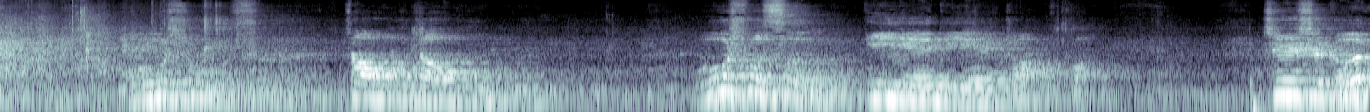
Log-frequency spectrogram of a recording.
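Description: A man sings into a microphone in a large echoing hall.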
